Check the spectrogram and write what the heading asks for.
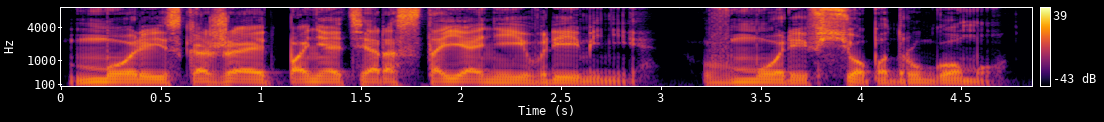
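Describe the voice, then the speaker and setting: A man's voice: rumbling low, normal speed, fairly bright tone, no echo, studio quality, pitched below the performer's own voice. A man voicing a harsh, curt male sea captain and warrior in an audiobook. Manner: curt, commanding.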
